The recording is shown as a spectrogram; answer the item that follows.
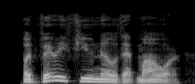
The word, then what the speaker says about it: maor: very few know that maor pronounced nearly like the French word is still the Highland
